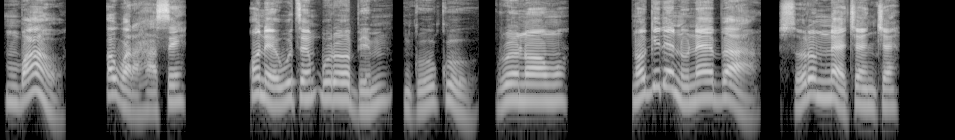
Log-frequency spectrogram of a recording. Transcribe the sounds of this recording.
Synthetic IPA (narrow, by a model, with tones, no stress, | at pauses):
ŋ͡m̩˨ɡ͡ba˦a˦ɦʊ̰˨ | ɔ˦ɡʷa˨ɾa̰˨ɦa˨sɪ˦ | ɔ˦ne˨e˨wu˦te˦ŋ͡m̩˦k͡pʊ˦ɾo˦bi˨m̩˦ŋ̩˨ku˨˦u˦ku˦˨ | ɾu˦o˦nɔ˦ŋʷʊ˦ | nɔ˨ɡi˦de˦nu˨ne˦be˦a̰˨ | so˨ɾo˦m̩˦ne˨t͡ʃe˦n̩˦t͡ʃe˦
